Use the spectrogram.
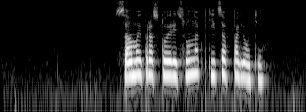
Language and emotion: Russian, neutral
